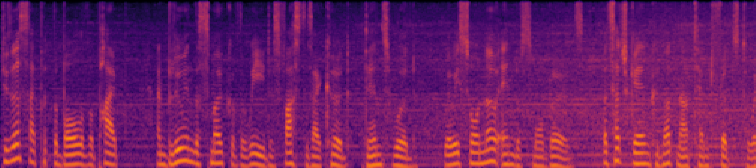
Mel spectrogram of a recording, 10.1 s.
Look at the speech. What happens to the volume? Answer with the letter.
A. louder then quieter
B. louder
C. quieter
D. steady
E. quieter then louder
D.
